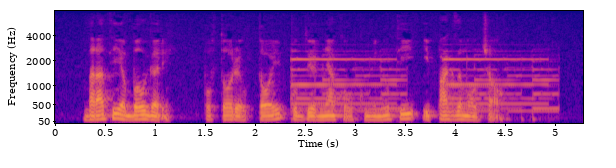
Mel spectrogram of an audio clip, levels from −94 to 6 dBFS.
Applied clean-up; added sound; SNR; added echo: none; Electric guitar; 8 dB; none.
